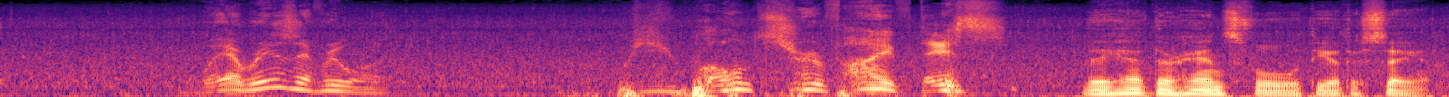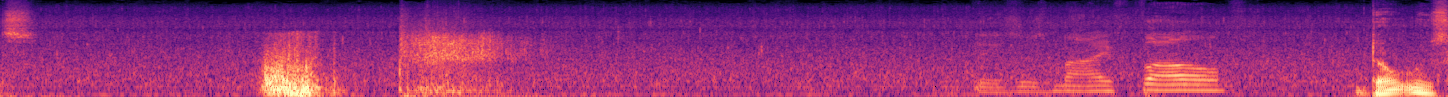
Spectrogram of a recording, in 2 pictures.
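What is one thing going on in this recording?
An elderly man speaks tensely.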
